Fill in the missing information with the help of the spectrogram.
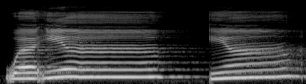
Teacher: aqrab ikhfa aqrab karena nun sukun menghadapi huruf Ta Maka bunyi nun sukun samar-samar siap-siap menuju makhraj huruf ta disertai bunyi dengungan nah ini dengungnya sedikit ya suara yang masuk hidung sedikit dibandingkan · ini dengungnya sedikit ya suara yang masuk hidung sedikit dibandingkan aliran suara yang keluar dari mulut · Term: ikhfa Hakiki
